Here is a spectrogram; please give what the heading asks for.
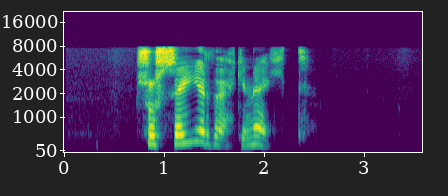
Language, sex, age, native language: Icelandic, female, 40-49, Icelandic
